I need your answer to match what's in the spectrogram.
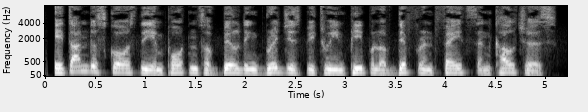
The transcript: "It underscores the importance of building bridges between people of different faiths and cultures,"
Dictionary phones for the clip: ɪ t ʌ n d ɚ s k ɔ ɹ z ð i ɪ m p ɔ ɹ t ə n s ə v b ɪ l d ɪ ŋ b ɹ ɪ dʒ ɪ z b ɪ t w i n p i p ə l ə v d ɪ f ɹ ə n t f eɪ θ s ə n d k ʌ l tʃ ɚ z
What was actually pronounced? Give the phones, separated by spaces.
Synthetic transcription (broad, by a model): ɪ t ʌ n d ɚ s k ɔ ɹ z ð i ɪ m p ɔ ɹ t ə n s ə v b ɪ l d ɪ ŋ b ɹ ɪ dʒ ɪ z b ɪ t w i n p i p ə l ə v d ɪ f ɹ ə n t f eɪ θ s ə n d k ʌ l tʃ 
